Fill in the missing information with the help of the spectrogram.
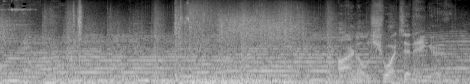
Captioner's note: gun firing; explosives booming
